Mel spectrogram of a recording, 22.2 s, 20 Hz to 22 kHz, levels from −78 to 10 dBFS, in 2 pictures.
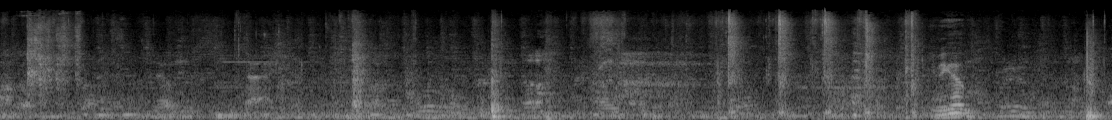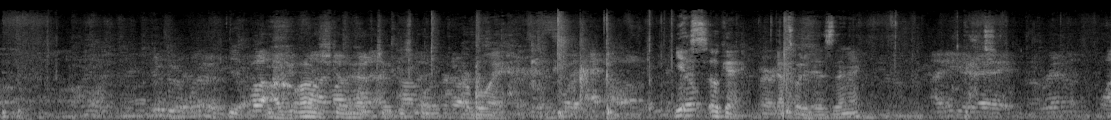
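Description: Short chirps or squawks break through at 0.79, 14.96 and 18.14 s: damaged data in a compressed stream, where corrupt frames make the decoder misread and lose sync.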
